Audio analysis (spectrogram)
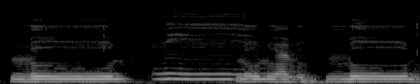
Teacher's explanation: দুই ঠোঁট হইতে, হ্যাঁ মিম উচ্চারিত হয়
